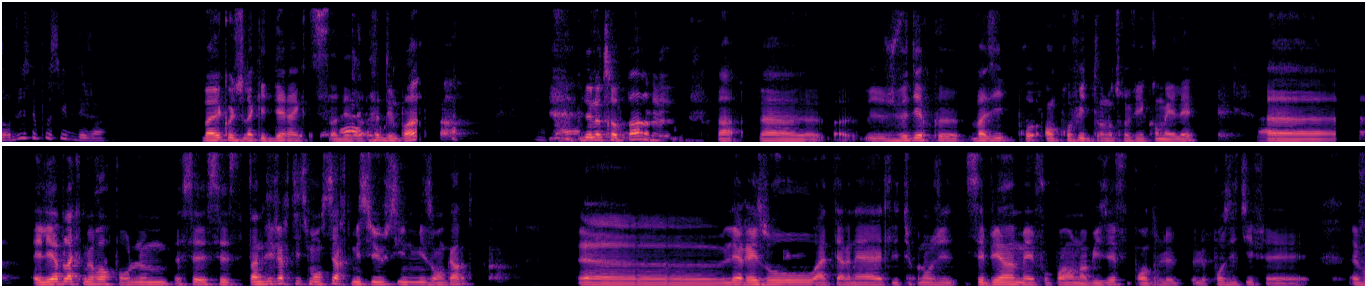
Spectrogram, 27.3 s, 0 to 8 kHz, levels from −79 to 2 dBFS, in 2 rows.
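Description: An echo canceller on one side likely failed to remove its loudspeaker pickup, so an echo leak sends a copy of the speech back about 223 ms late. It is strongest at 2.98 to 4.75 s, at about 10 dB below the speech. During that overlap, the canceller likely confused the local talker with the echo and turned both down: speech suppressed in double talk drops by up to about 40 dB, in pieces totalling under a second, between 3.37 and 5.86 s. The echo returns fainter at 6.99 to 8.58 s, 10.35 to 10.43 s and 12.15 to 16.39 s, with a brief dip of about 10 dB at 12.55 to 12.60 s. It comes back again at 18.49 to 18.75 s and from 22.14 to 27.06 s, sitting roughly 20 to 25 dB down.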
